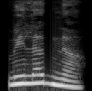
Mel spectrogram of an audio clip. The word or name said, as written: ವಲ್ಗನೆ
